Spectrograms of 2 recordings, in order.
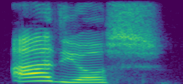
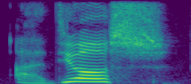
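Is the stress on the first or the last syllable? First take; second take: first; last. First: The stress is on the first syllable. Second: The stress is on the last syllable. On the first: The speaker calls it wrong. "instead of saying adios" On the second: The speaker calls it right. "I'm saying the O S part a little bit louder"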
